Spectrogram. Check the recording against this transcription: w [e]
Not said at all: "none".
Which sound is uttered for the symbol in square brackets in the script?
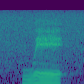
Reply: e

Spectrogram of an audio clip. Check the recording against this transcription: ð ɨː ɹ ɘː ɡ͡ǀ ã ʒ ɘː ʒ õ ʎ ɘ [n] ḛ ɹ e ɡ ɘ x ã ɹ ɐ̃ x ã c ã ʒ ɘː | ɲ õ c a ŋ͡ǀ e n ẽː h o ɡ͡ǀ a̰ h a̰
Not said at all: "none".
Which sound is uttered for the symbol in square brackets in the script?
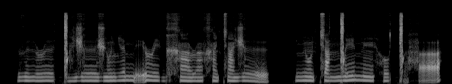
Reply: n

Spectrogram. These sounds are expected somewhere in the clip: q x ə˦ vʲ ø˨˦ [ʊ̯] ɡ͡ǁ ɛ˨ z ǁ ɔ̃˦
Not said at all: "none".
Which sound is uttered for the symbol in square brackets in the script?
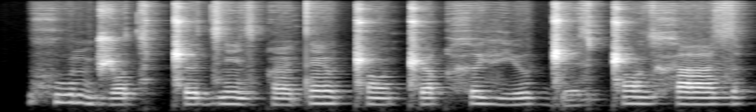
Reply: ʊ̯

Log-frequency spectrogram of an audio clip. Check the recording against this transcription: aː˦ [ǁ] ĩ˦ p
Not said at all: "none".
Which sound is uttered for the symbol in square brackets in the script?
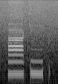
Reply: k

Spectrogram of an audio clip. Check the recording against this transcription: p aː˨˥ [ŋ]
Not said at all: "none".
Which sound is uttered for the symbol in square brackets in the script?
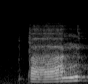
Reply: ŋ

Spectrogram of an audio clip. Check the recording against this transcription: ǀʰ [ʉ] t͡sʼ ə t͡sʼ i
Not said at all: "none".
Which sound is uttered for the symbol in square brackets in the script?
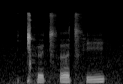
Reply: ø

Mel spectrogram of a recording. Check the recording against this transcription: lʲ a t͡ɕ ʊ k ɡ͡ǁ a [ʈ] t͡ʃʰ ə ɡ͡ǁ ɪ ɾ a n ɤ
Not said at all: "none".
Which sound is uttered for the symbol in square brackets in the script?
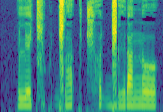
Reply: k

